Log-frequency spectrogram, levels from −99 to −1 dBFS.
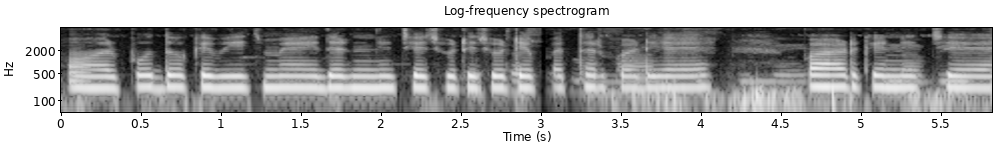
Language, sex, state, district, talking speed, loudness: Hindi, female, Rajasthan, Bikaner, 165 wpm, -16 LUFS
